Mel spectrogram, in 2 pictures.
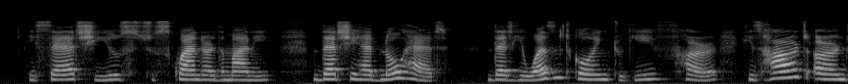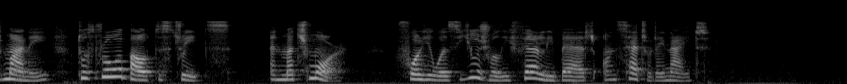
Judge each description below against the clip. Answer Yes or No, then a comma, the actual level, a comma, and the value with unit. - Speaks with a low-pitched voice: No, high, 220 Hz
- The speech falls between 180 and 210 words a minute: No, average, 150 wpm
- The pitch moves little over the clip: No, average, 3.5 semitones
